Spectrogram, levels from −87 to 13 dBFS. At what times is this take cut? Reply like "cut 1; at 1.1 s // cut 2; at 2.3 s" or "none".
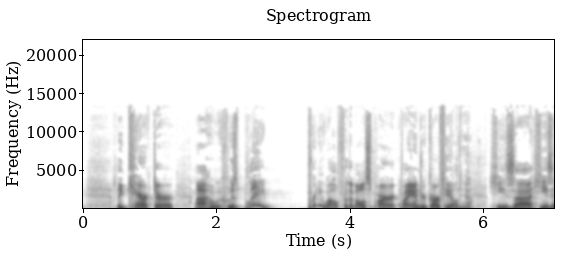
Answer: cut 1; at 4.8 s // cut 2; at 6.0 s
